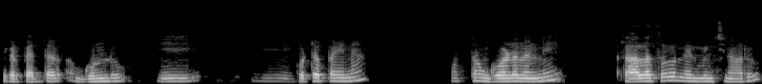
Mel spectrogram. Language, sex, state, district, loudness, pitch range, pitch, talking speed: Telugu, male, Telangana, Nalgonda, -20 LUFS, 145-165 Hz, 150 Hz, 70 wpm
